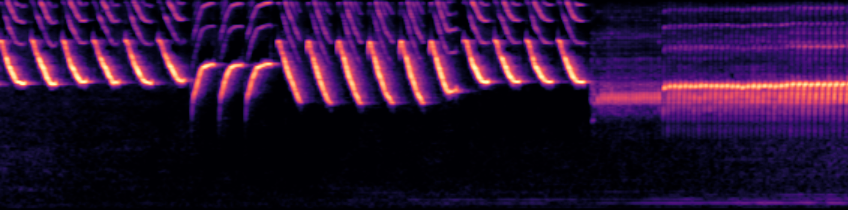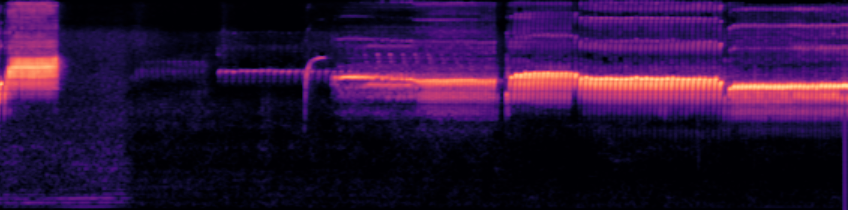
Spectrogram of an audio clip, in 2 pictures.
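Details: Belgian canary song opening with fast tours of rapid downward-sweeping whistles, then long buzzy rolling trills on one pitch, a short near-silent break, and further sustained bright rolls at varying pitches.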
